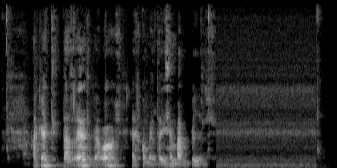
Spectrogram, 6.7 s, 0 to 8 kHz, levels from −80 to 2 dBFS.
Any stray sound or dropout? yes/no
no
